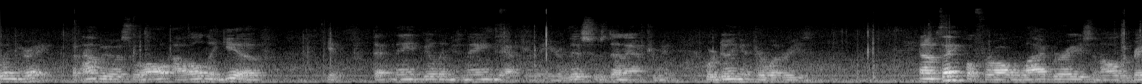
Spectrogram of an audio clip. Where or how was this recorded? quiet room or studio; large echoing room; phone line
large echoing room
